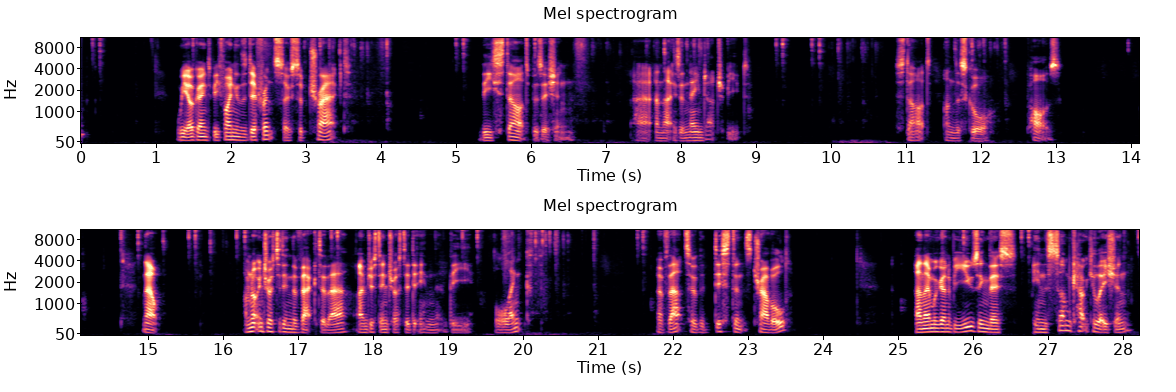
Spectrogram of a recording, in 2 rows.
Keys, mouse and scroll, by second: 1.4-5.0 drag, 5.6-9.2 drag, 9.6-12.1 drag, 14.0 middle drag, 14.6 drag, 15.0 g, 15.8 g, 16.3 middle click, 17.0 middle click, 17.4 click, 19.1-21.5 drag, 22.0 g, 24.2 middle click, 25.0 middle click, 25.5 click, 26.1 g, 26.8 shift+middle click, 27.6 shift+middle click, 28.0 g.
